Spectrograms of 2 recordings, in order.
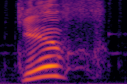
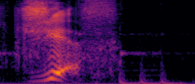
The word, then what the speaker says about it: GIF: do you pronounce gif you pronounced with a hard G or a soft G so you either pronounce it as gif or you pronounce it as jiff okay gif or Jif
